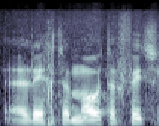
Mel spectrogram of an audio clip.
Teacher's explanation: As for instance, here is written lichte motorfiets, light motorcycle, where it is a throat R, a uvula trill, going up and down in frequency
